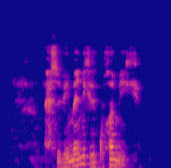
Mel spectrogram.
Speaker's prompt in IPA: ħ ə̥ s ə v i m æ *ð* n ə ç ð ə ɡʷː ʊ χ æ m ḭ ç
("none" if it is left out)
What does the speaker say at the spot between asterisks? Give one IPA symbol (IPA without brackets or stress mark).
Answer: none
